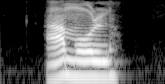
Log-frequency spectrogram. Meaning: 1. sterile, barren, unable to produce offspring 2. barren, not fertile 3. fruitless, vain, futile, unsuccessful
- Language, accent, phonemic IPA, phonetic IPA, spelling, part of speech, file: Armenian, Eastern Armenian, /ɑˈmul/, [ɑmúl], ամուլ, adjective, Hy-ամուլ.ogg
